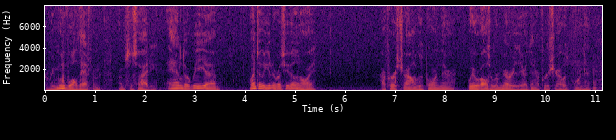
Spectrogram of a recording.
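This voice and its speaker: Over noticeable background noise, a man with a fairly low pitch speaks at a moderate pace with lively intonation and long, frequent pauses. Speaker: retired professor of ophthalmology and physiology, war veteran. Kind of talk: interview answer.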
